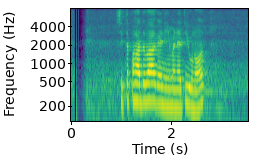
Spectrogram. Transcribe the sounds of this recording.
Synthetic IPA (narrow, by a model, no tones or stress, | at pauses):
sit̪əpaɦad̪əʋaːɡæniːmənæt̪iunoːt̪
